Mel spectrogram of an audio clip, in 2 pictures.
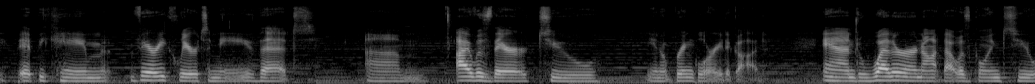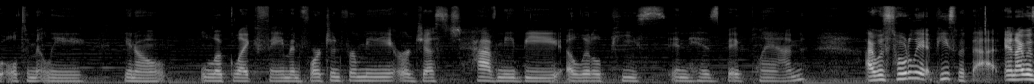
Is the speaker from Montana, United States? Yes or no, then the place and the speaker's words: yes; Montana, United States; moved away as an adult; So I'm originally from Montana, but from a young age, I had big dreams of becoming an actress on the silver screen. And I moved to LA when I was 24 after a pretty roundabout path.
